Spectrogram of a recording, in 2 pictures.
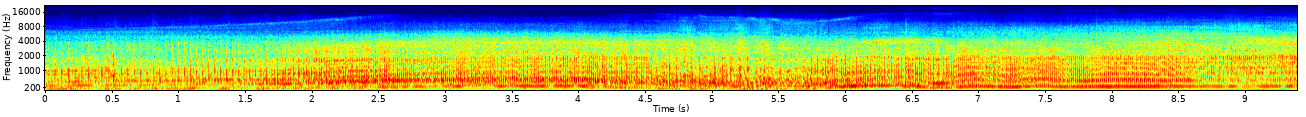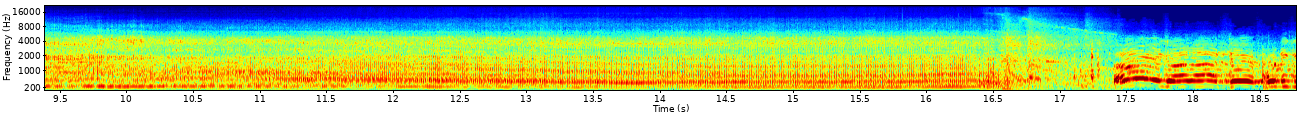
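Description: A street diesel pickup truck hauling a sled at a truck pull show, its engine roaring loud and steady as revs climb and hold for a long pull, with an announcer talking over it.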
